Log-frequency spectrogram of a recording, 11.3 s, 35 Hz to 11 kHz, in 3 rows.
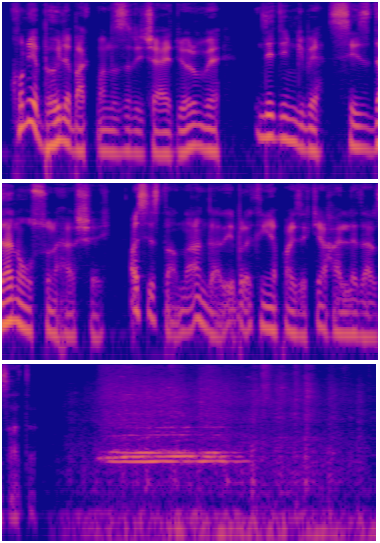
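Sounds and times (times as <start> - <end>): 
speech: 0.2 - 8.7
train rumbling along the rails: 8.1 - 11.2
train horn: 8.5 - 10.4
rhythmic clacks and rattles of a train on rails: 10.0 - 11.2.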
